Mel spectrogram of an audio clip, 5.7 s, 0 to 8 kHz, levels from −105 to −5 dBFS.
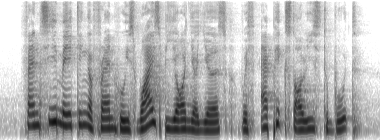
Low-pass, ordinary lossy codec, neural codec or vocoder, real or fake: none; none; none; real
